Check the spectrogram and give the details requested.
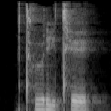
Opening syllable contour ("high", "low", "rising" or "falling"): high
